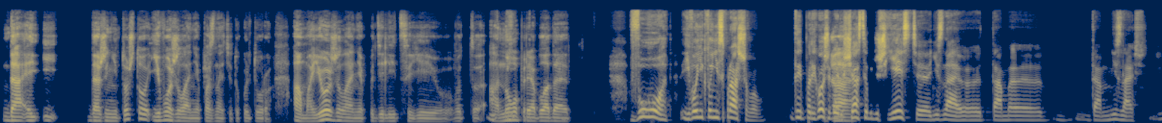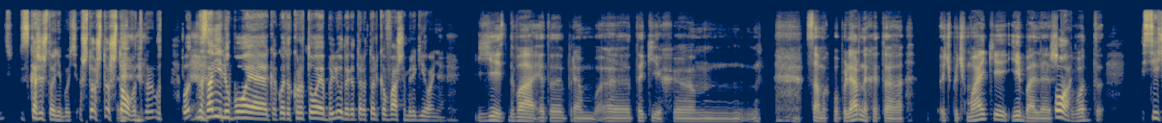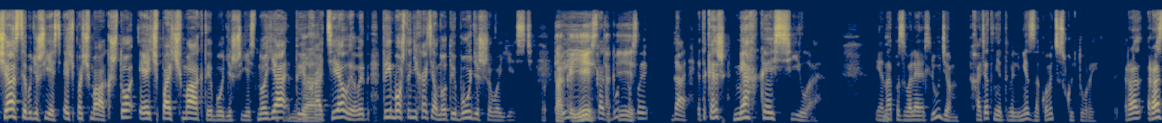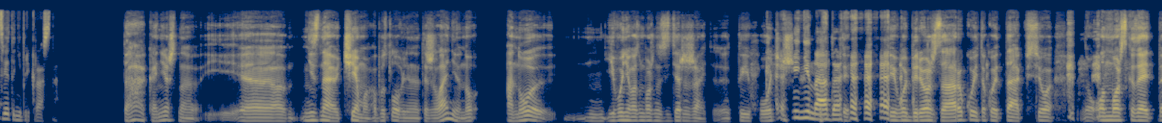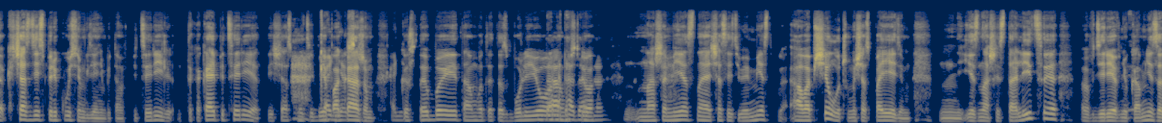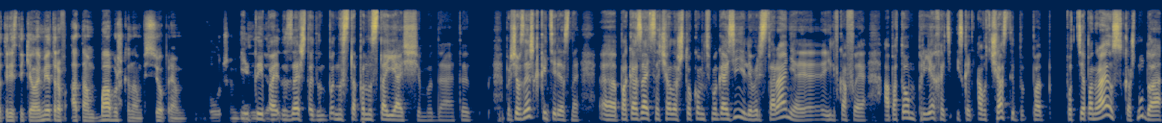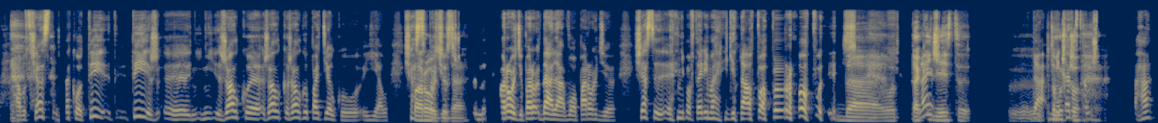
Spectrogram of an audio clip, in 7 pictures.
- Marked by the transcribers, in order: other noise; laugh; other background noise; stressed: "Эчпочмак"; stressed: "будешь"; laughing while speaking: "Ка и не надо"; laugh; tapping; laugh; unintelligible speech; laughing while speaking: "неповторимый оригинал попробуешь"
- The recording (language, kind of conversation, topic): Russian, podcast, Как еда помогла тебе лучше понять свою идентичность?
